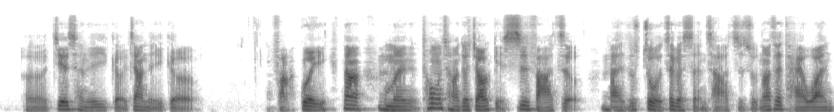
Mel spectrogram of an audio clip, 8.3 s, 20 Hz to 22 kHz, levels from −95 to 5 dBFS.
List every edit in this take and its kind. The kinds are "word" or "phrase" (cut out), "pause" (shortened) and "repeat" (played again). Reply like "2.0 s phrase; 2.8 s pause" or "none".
3.3 s pause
